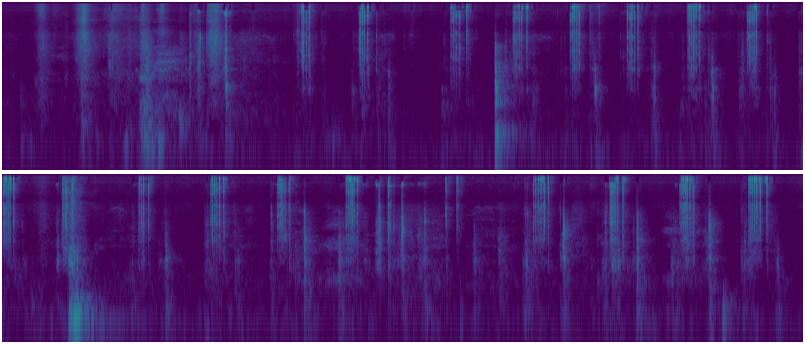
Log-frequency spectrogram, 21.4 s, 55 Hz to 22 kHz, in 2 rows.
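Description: A wrench tightens a bolt on a 1971 Triumph Tiger 650 motorcycle during restoration, giving bursts of quick ratcheting clicks with pauses between them, close and moderately quiet.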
